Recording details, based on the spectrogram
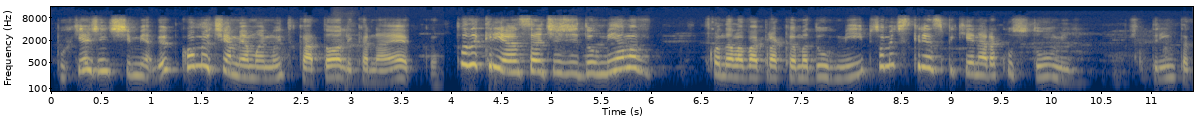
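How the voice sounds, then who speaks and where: A woman in her forties, a podcast guest, telling a childhood story in casual chat with animated, dramatic flair. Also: medium pitch, highs cut off.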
